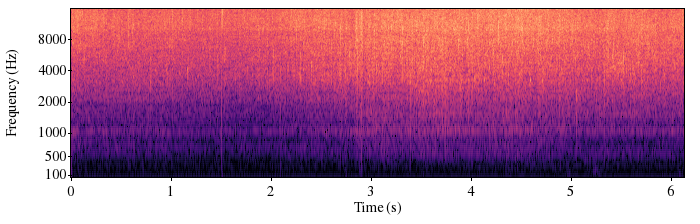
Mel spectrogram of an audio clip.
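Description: Half a pound of 80-20 ground beef sizzles steadily in hot oil for air fryer nachos, a continuous bright crackle with a couple of sharp utensil taps. No one speaks.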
